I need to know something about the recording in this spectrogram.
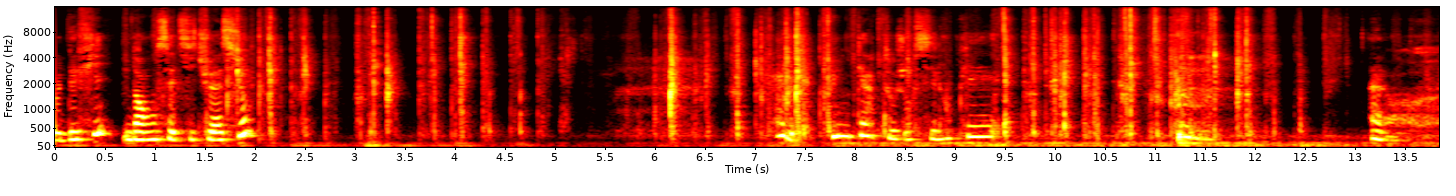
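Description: Playing cards riffle and flick as they are shuffled by hand.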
